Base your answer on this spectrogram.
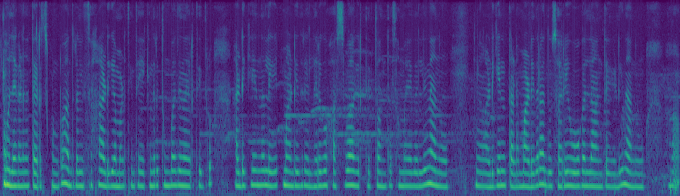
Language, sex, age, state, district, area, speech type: Kannada, female, 30-45, Karnataka, Davanagere, rural, spontaneous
